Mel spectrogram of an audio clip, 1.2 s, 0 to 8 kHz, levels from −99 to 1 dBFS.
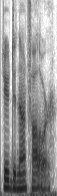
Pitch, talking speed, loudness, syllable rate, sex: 115 Hz, 260 wpm, -16 LUFS, 5.4 syllables/s, male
